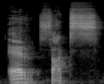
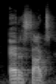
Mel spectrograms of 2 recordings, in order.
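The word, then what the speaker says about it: ersatz: होता है नकली के लिए जिसको बोलते हैं एर साट ये थोड़ा सा डिफिकल्ट शब्द है प्रोनाउंस करना एर साट ई आर एस ए टी जड एर साट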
